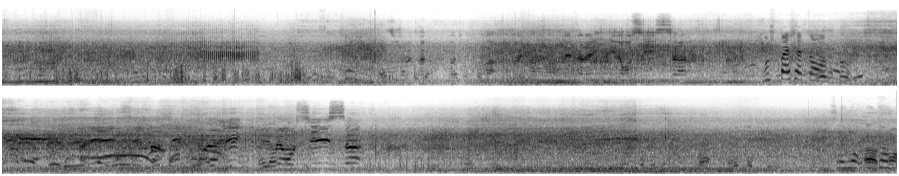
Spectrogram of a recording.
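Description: A field of racing quad engines running together on a start grid, a dense continuous engine noise. A man's voice carries over it in the middle.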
